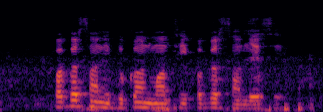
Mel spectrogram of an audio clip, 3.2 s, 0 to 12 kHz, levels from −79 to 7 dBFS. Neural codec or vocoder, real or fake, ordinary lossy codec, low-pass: none; real; MP3, 96 kbps; 7.2 kHz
